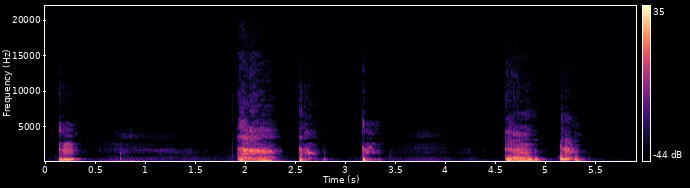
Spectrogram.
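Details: Child gives six harsh, hoarse coughs in clusters: a barking cough.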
